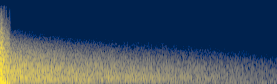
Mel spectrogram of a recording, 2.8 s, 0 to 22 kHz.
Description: ash12 muzzle mono far, weapons; STALKER; IWP

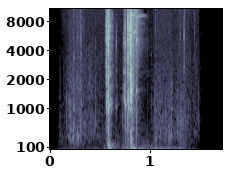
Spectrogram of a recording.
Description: mosin reload empty, weapons

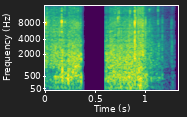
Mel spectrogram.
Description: torch use; STALKER; IWP; item usage

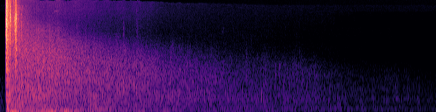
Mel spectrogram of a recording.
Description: galil muzzle mono

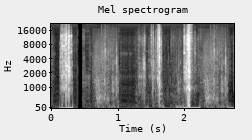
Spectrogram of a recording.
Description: mp133 reload empty, weapons

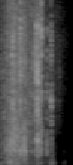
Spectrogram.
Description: aim out, weapons; STALKER; IWP

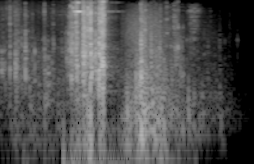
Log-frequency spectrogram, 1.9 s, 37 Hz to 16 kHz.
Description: misfire, weapons; vpo101

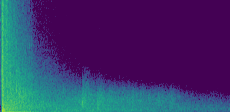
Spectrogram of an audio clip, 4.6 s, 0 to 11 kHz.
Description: muzzle ump45 stereo, weapons

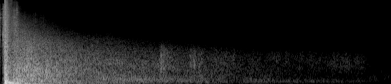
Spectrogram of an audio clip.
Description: mdr muzzle stereo, weapons

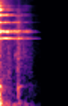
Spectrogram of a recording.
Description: Shell heavy dirt; STALKER; IWP

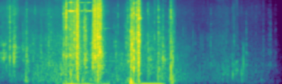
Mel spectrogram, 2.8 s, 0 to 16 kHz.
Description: l85 misfire, weapons

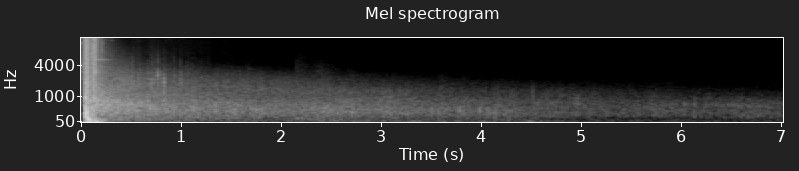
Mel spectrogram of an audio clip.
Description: M4A1 muzzle stereo

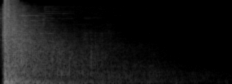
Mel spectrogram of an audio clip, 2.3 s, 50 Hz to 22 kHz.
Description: silencer M249 stereo

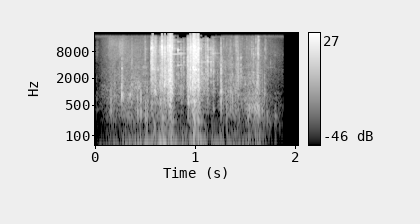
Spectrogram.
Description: misfire, weapons ash12; STALKER; IWP

